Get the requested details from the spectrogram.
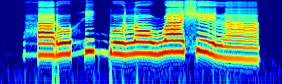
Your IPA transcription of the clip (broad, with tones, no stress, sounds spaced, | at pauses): h a˨ ɾ o˧ h i˦ ɡ͡b o˧ l ɔ˧ w a˦ ʃ e˦˨ l ã˨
